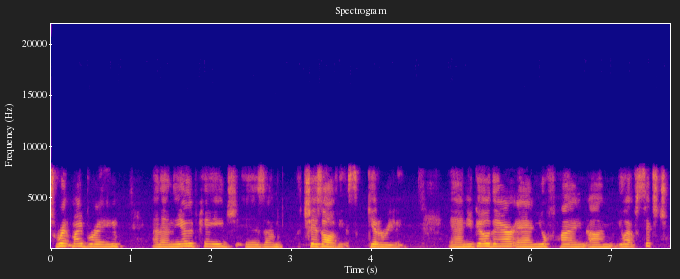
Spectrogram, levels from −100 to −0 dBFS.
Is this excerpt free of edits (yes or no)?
no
